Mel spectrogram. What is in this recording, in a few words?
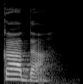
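"када", Komi, female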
